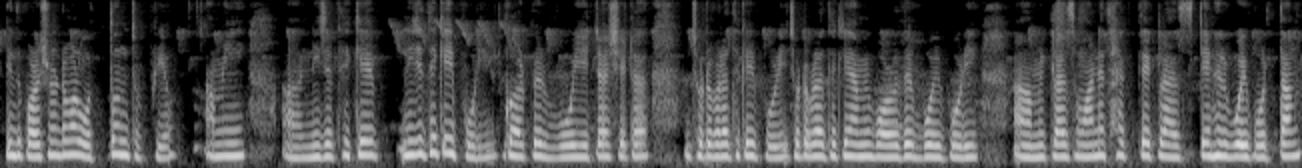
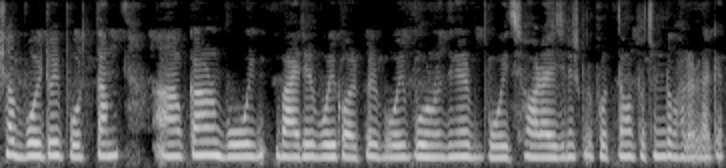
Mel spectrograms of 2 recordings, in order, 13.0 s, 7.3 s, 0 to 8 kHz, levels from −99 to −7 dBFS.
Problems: none marked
